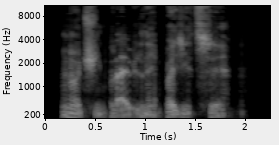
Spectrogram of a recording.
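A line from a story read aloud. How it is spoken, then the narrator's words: Muttered. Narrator (Russian): пробормотал Пуаро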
